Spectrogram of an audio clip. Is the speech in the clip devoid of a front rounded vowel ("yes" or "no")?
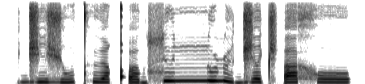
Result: no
